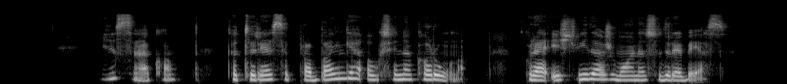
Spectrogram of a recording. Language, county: Lithuanian, Vilnius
